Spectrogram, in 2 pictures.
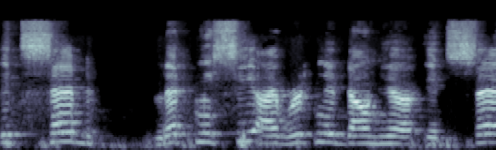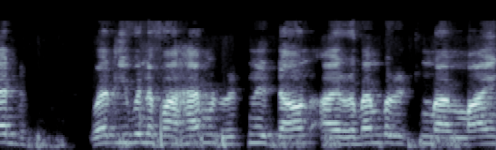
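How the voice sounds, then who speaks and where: A man with a high pitch uses a raised, projected voice and ordinary pitch variation. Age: 70s. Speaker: webinar moderator. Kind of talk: webinar Q&A. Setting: online webinar. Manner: halting.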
